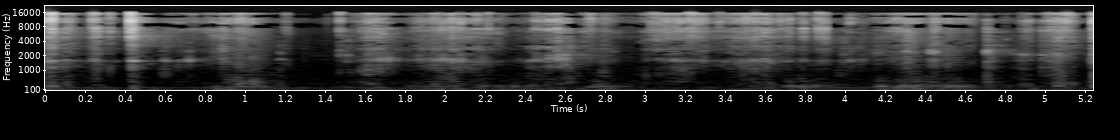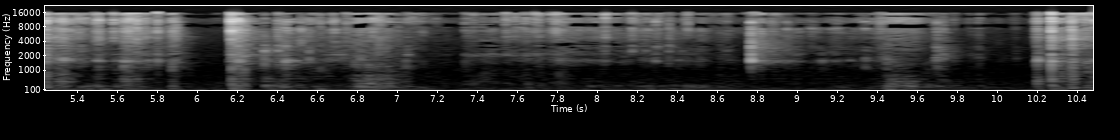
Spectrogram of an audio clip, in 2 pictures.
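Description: A partly carved solid orange bar of soap is held in the palm while a box-cutter blade scrapes cubes and flakes off its surface. The sound is a run of bright, dry scraping and crackling strokes with brief pauses between them.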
